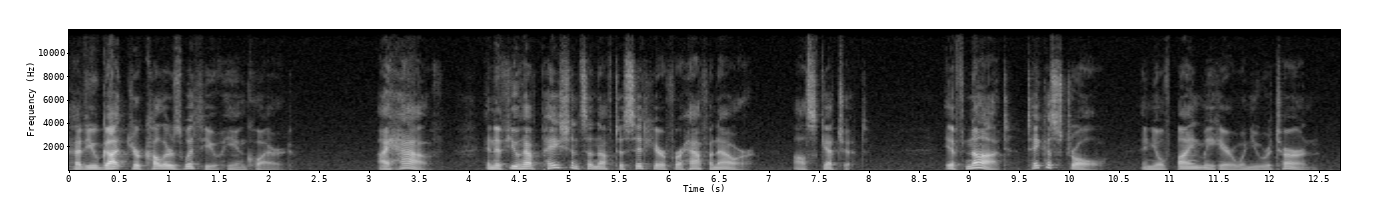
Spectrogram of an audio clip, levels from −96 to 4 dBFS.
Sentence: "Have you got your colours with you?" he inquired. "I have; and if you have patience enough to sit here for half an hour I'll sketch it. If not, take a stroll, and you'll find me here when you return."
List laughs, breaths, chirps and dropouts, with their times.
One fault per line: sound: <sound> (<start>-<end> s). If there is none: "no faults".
sound: dropout (11.0-11.1 s)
